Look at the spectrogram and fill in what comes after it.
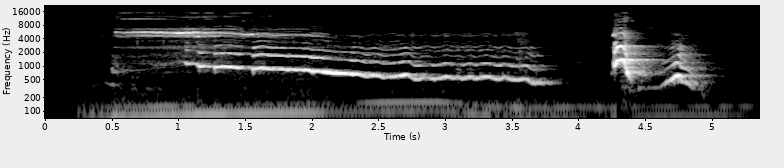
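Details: Pet pitsky, a pitbull and husky mix dog, 'talking': a long, wavering, tonal whine-howl sliding slowly downward for about three seconds, followed by two short, sharp rising-falling yips; faint low hum in the background.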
